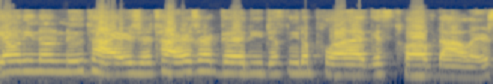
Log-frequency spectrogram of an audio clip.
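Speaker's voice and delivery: ordinary delivery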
